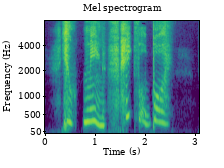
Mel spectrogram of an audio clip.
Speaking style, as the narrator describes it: she exclaimed passionately

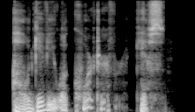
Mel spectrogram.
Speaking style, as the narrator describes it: he whispered genially

